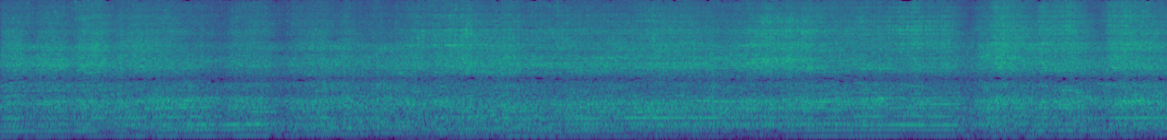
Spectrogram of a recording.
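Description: Several minivan engines running together in a steady din, some of them held at a raised pitch.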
